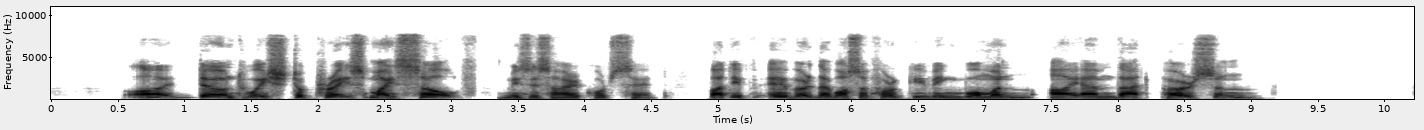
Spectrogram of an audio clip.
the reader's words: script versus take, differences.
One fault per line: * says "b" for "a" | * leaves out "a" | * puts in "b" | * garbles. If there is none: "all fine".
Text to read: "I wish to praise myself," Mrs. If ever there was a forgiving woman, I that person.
* puts in "don't"
* puts in "Eyrecourt said but"
* puts in "am"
